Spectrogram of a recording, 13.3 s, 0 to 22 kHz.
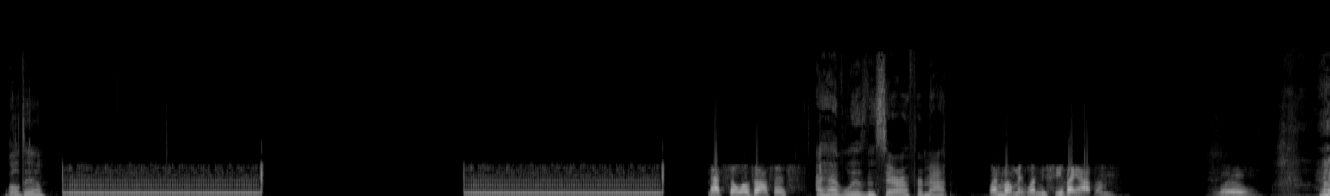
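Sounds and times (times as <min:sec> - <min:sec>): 
speech: 0:00.1 - 0:00.6, 0:07.1 - 0:11.2, 0:12.1 - 0:13.2
long steady electronic telephone dialing tones: 0:00.6 - 0:02.6, 0:04.6 - 0:06.6.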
